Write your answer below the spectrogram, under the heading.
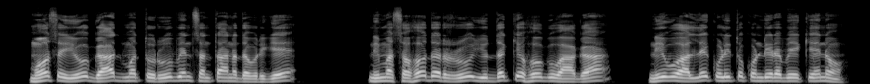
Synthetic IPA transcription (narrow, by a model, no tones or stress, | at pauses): moːsejuɡaːd̪mɐt̪ːuɾuːbensɐnt̪aːnɐd̪ɐʋɐɾiɡe̞ | nimːɐsɐɦɔːd̪ɐɾɐɾujud̪ʱːɐkːe̞ɦo̞ːɡuʋaːɡɐ | niːʋuɐlːekuɭit̪uko̞ɳɖiɾɐbeːkeːnu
